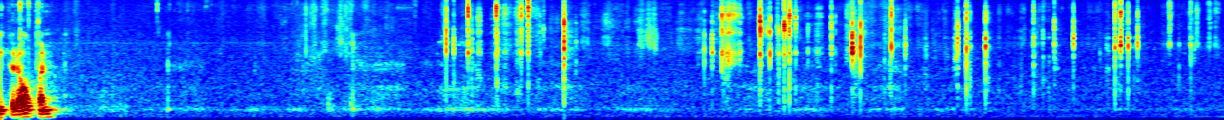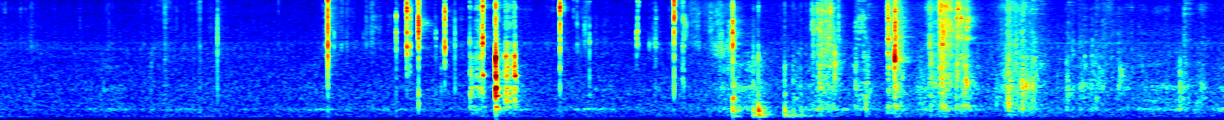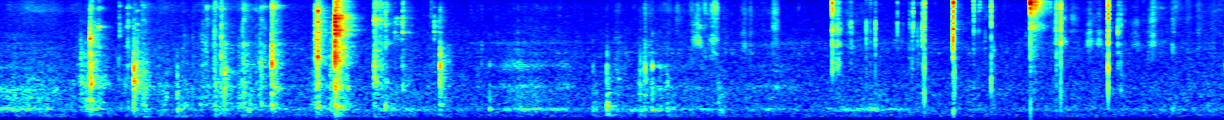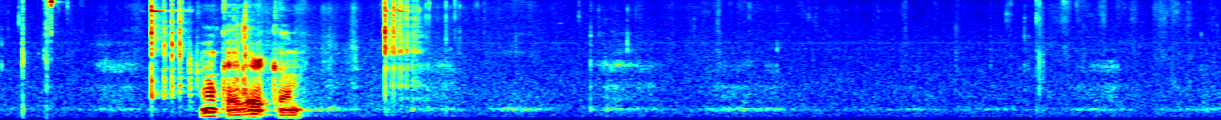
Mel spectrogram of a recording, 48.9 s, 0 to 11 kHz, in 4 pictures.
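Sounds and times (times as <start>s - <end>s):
metal clicks and scrapes of tools: 7.0s - 12.2s.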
